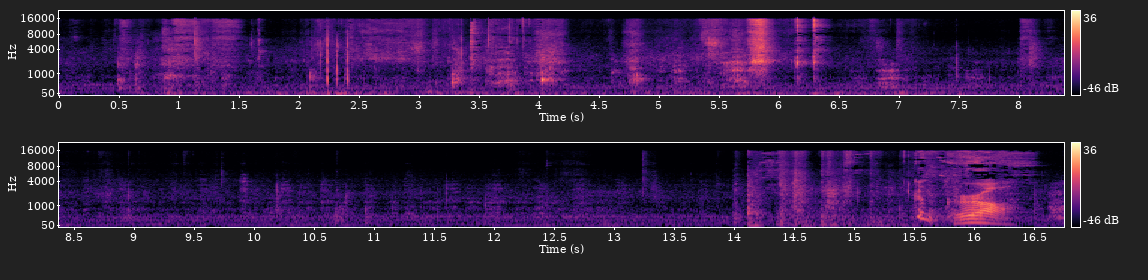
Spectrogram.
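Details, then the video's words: Rhapsody and The Heartbreaker, two affectionate Great Danes, breathe and shuffle quietly for a long stretch before a rising, harmonic whining groan breaks out at the very end amid louder rustling. "Great Dane Love Like That"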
